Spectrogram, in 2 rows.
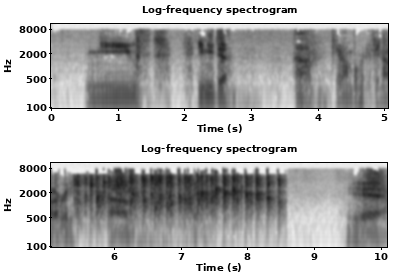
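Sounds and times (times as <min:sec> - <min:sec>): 
speech: 0:00.5 - 0:01.6, 0:02.2 - 0:02.8, 0:03.6 - 0:06.4, 0:09.6 - 0:10.0
studio audience applause sound effect: 0:05.4 - 0:08.6.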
